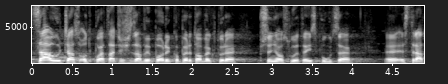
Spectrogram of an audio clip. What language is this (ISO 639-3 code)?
pol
